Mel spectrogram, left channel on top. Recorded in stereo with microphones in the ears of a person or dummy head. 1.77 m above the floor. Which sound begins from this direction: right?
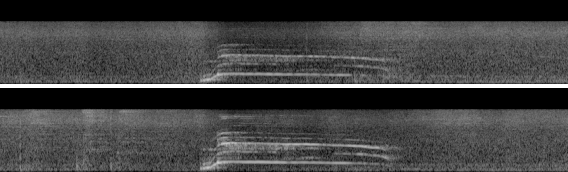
A scream, at 2.0 s.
